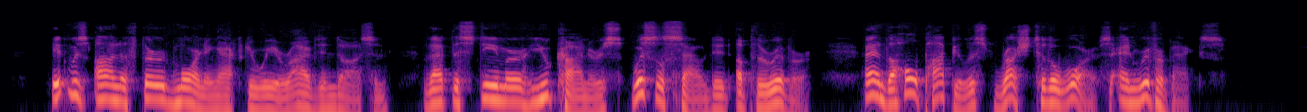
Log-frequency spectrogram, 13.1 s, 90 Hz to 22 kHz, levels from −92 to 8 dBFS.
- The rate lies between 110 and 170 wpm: Yes, average, 140 wpm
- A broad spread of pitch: Yes, wide, 8.5 semitones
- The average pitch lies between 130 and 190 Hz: Yes, medium, 140 Hz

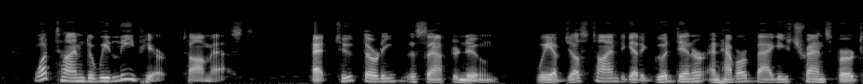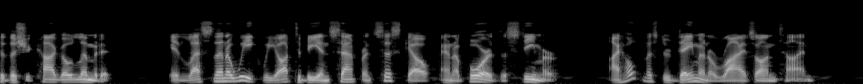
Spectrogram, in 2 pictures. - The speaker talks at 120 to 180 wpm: No, average, 190 wpm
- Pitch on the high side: No, low, 120 Hz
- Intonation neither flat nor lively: No, wide, 6.1 semitones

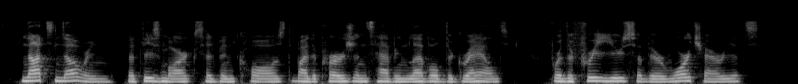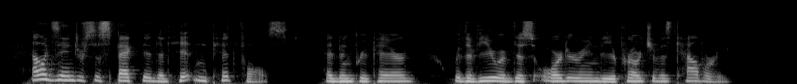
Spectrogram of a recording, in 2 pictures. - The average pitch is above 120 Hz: Yes, medium, 140 Hz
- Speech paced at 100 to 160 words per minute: Yes, average, 155 wpm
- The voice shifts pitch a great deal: No, narrow, 2.4 semitones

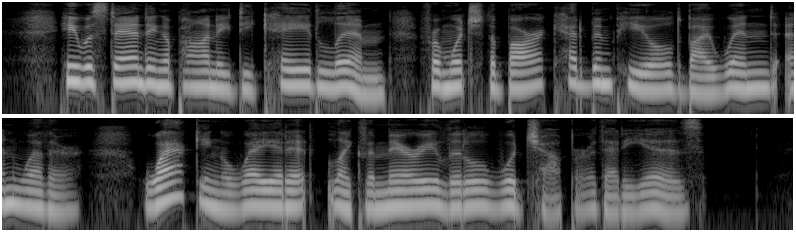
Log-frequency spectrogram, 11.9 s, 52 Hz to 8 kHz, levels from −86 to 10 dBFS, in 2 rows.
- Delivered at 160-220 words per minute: No, average, 150 wpm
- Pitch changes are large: No, average, 4.2 semitones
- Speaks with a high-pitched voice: No, medium, 160 Hz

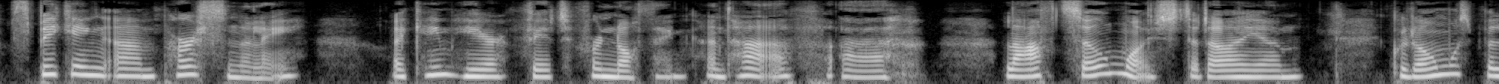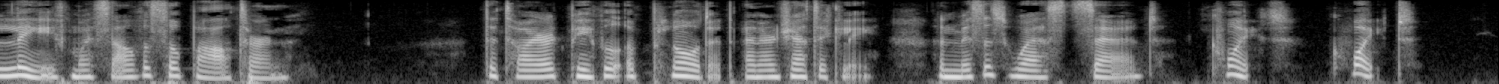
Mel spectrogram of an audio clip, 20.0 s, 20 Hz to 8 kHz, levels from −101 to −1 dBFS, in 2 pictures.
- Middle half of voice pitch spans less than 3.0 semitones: Yes, narrow, 2.6 semitones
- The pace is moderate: No, slow, 85 wpm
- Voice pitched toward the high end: Yes, high, 205 Hz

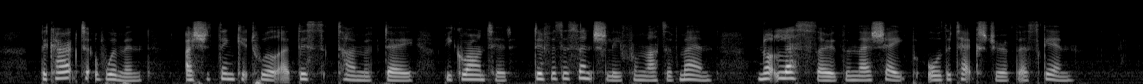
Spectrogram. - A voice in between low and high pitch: No, high, 215 Hz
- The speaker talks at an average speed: Yes, average, 180 wpm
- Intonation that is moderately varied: Yes, average, 4.5 semitones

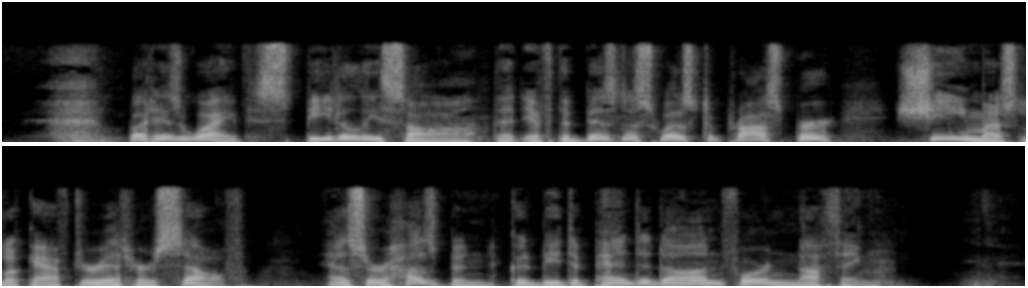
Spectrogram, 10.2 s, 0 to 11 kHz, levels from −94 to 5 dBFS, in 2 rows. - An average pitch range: No, wide, 5.7 semitones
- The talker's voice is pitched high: No, low, 130 Hz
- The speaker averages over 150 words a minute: Yes, average, 160 wpm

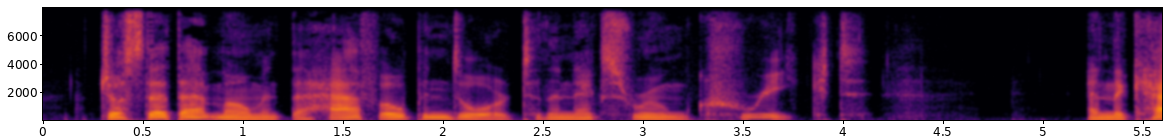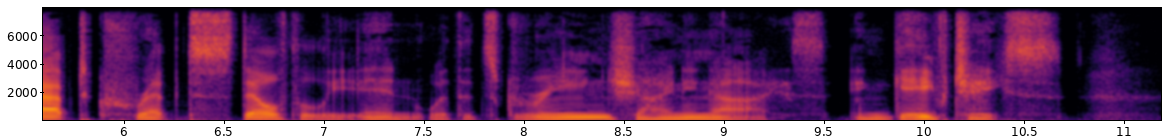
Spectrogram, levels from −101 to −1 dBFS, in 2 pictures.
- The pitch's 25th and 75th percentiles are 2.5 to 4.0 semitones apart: Yes, average, 2.9 semitones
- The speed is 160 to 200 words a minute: No, average, 140 wpm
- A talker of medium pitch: Yes, medium, 155 Hz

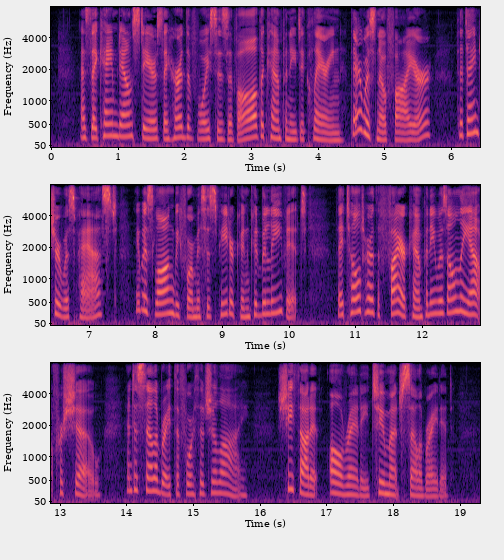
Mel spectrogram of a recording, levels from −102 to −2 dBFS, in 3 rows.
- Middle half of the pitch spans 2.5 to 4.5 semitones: No, wide, 5.5 semitones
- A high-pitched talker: Yes, high, 215 Hz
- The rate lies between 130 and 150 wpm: No, average, 170 wpm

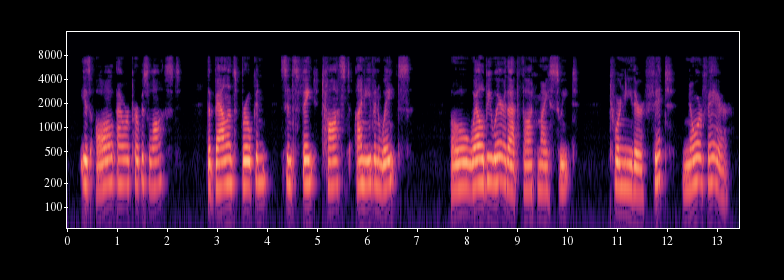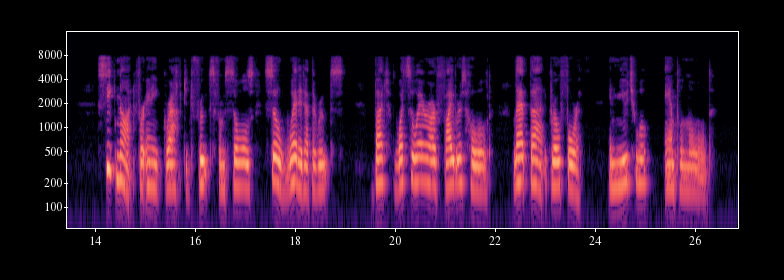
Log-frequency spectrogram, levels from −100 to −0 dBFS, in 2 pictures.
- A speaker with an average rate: No, slow, 115 wpm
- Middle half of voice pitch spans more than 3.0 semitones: No, narrow, 2.6 semitones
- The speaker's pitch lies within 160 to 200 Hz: Yes, high, 190 Hz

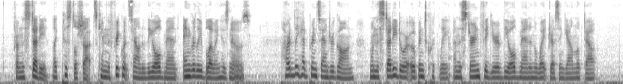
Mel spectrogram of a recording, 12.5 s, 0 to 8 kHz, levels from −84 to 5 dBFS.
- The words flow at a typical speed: No, fast, 210 wpm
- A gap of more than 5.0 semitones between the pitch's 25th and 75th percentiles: No, average, 3.6 semitones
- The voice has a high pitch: No, medium, 160 Hz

